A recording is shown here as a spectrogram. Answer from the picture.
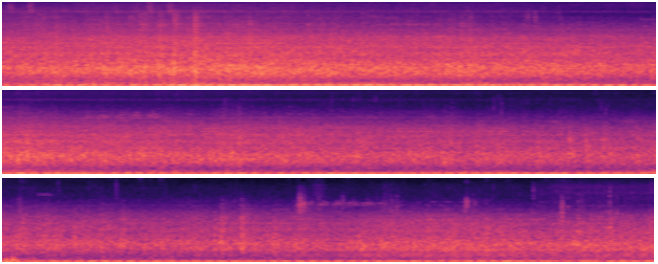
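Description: A diesel-hauled passenger train rolls away over the rails, its wheels clicking over the rail joints above a steady low locomotive drone. The sound slowly fades as the train recedes.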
